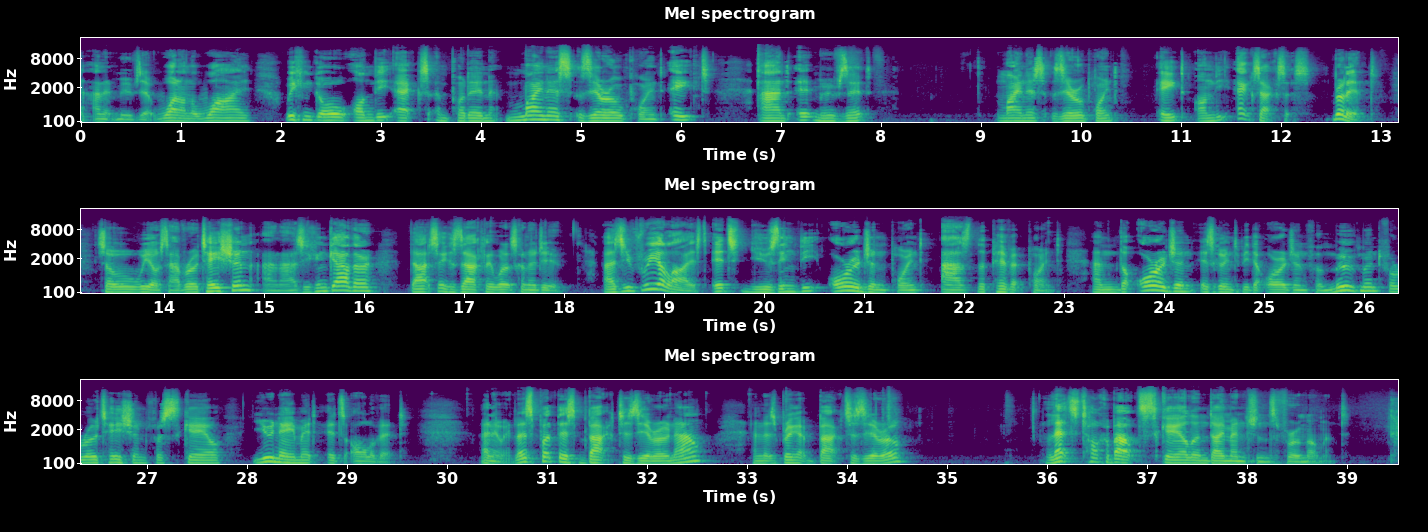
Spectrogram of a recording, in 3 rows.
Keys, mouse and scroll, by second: 4.4 Return, 5.0-5.8 typing, 6.8 Return, 8.2 middle click, 10.3 shift+middle click, 11.7 middle click, 23.5 middle click, 31.3 middle click, 31.4 KP_0, 34.3 Return.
